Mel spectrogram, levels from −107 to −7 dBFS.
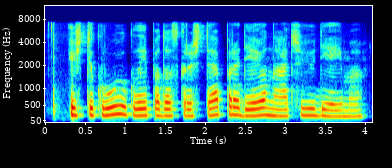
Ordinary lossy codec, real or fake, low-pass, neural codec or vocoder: MP3, 64 kbps; real; 7.2 kHz; none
